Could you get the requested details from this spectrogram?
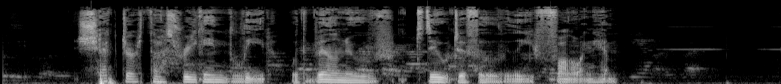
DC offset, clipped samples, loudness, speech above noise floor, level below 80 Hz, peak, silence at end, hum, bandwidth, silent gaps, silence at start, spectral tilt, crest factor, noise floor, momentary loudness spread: under 0.1%; under 0.1%; -17 LUFS; 38 dB; -34 dBFS; 0 dBFS; 0.85 s; none; 16 kHz; none; 0.05 s; -3.5 dB/octave; 20 dB; -56 dBFS; 11 LU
